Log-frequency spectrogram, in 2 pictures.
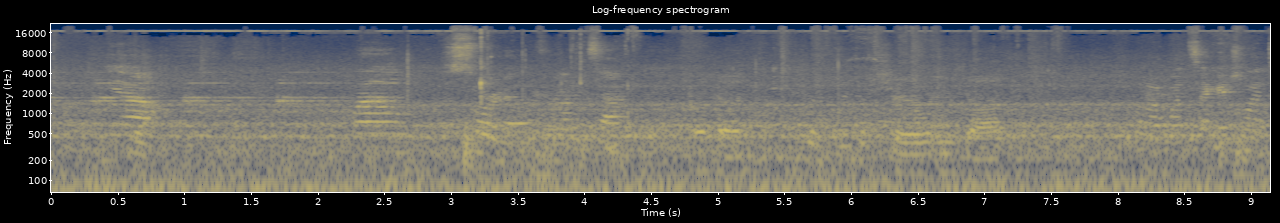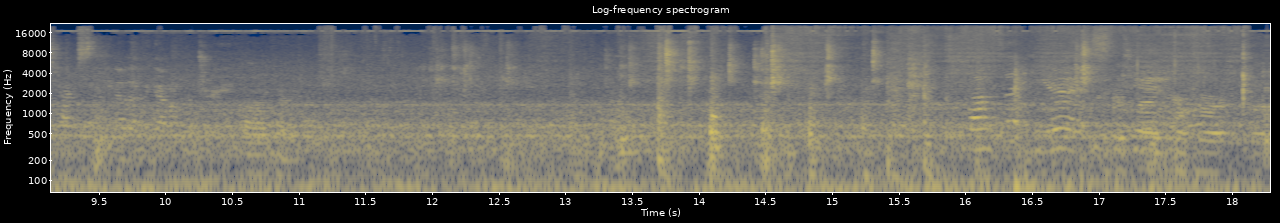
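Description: An Oyster Bay Line commuter train on Long Island rides the rails, with a constant deep rumble, rattling car noise and rhythmic wheel clatter heard from inside the car, while passengers talk over it and an onboard announcement plays.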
